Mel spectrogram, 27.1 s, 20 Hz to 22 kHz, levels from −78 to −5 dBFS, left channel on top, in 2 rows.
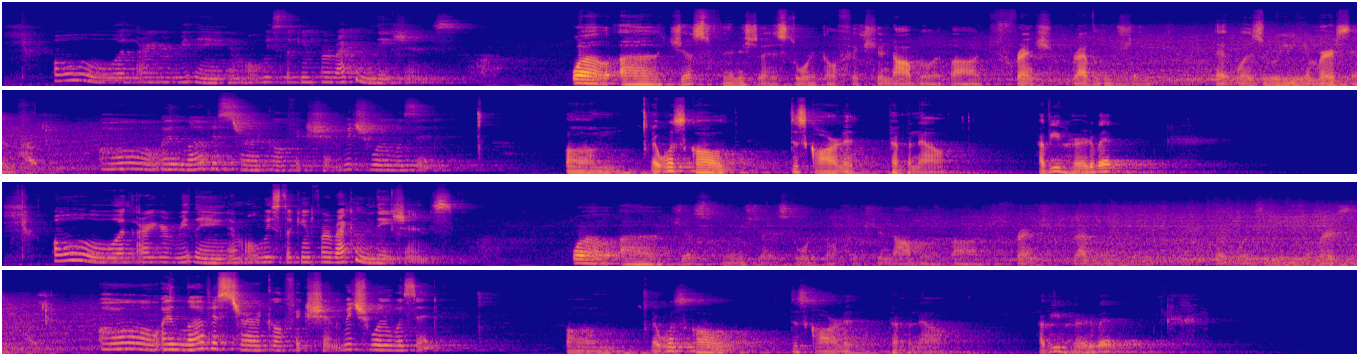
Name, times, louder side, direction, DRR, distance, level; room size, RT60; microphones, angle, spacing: voice 1, 0.0-4.5 7.6-7.7 13.9-14.1 14.5-17.8 25.2-25.6, right 7 dB, 50° right, 10 dB, 0.3 m, -31 dB
voice 2, 4.7-5.0 5.7-11.7 12.1-13.9 19.2-20.8 21.4-22.1 22.4-23.0 23.9-24.7, left 7 dB, 75° left, 13 dB, 0.3 m, -30 dB
Aircraft, 4.8-17.6, right 1 dB, 65° right, 1.2 m, -43 dB
8.7 x 7.7 x 2.8 m, 2.2 s
head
